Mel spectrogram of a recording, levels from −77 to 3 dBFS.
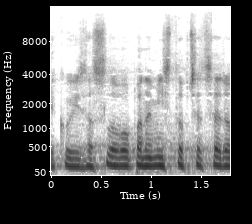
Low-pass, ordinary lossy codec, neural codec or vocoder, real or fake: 14.4 kHz; AAC, 48 kbps; vocoder, 44.1 kHz, 128 mel bands every 512 samples, BigVGAN v2; fake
